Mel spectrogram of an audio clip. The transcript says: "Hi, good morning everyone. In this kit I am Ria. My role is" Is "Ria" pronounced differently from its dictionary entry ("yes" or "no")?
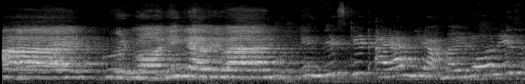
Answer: yes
